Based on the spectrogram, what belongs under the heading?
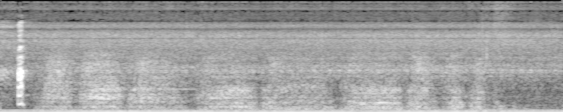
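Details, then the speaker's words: Ford Focus with failed electric power steering rack, suspected internal motor fault: repeated groaning surges over a low steady hum each time the wheel is turned; power steering noise when turning, rack to be replaced. "so yeah that's our problem um and that's obviously the steering rack going backs and forwards"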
